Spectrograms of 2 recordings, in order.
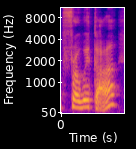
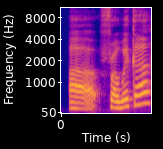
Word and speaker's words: Fréwaka: is, first of all, they named it Fréwaka the way it's spelt. They spelt it phonetically so that people, they said, like, we're trying to be nice. We didn't want people, because how it's spelt, Fréwaka, how it is spelt is Freamhacha. And she was like, nobody was going to be able to say this.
